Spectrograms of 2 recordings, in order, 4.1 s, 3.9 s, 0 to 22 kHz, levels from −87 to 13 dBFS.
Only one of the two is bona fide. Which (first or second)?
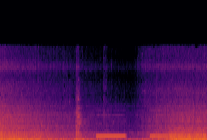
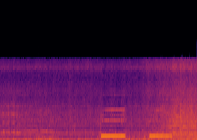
first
